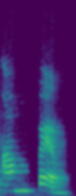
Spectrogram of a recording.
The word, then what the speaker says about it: ampere: Ampar didn't pengen Lentera Bacanya jangan kaya orang Batak kali ya bacanya ampere gitu ya piring ampere kere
